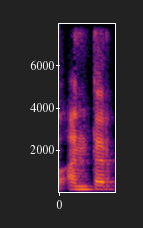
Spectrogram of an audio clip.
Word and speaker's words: अंतर: लेकिन पहले में हम उसको क्या पढ़ रहे हैं? अंबर पढ़ रहे हैं। और दूसरे में हम इसको अंतर पढ़ रहे हैं।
